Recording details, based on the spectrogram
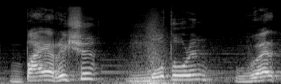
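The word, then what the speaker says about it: Bayerische Motoren Werke: एंड उसका जो full form है वो कुछ ऐसे बोला जाता है, बायरिश मोटोरन वर्क है, जो कि इंग्लिश में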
